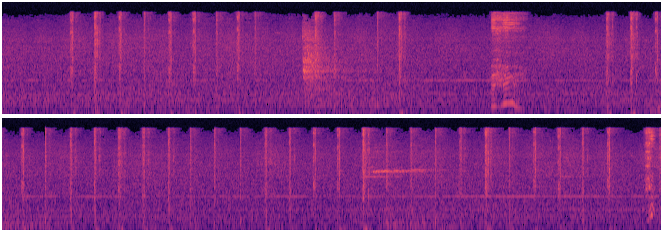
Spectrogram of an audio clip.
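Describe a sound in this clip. Footsteps clatter quickly on a metal floor.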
